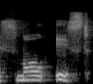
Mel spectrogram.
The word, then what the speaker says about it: smallest: the rest of them, the vowels in the weaker syllables, we tend to reduce, and that's what schwa is, right?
